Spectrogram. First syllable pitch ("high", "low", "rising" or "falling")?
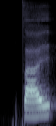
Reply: rising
